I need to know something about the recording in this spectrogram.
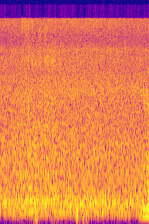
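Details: Buzzing of a honey bee swarm during relocation, bees mostly gathered in: a thick, unbroken low hum with slight flutters, and a man starting to speak just at the close.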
